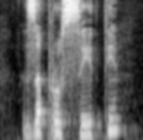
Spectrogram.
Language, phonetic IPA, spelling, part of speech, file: Ukrainian, [zɐprɔˈsɪte], запросити, verb, Uk-запросити.ogg
- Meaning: 1. to invite 2. to propose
